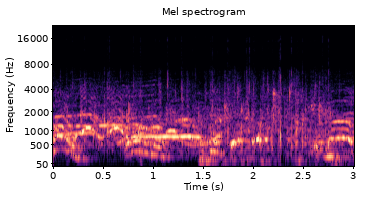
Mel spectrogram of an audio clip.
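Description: Applause from students at a high school student council candidates' debate, clapping mixed with crowd noise and cheering, and a loud voice speaking over it.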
